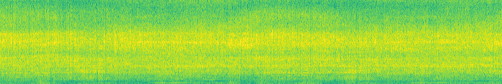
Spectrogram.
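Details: Lionel Tie Jector model train car running on test track with dirty wheels, a suspect roller housing and a track continuity problem: a steady high-pitched small-motor whir with faint running-gear clicks, even speed; normal running.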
